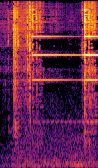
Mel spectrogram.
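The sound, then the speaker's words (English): Chiming of an ornate gold-decorated clock: a bright strike opens, followed by sustained high ringing tones, and a second strike lands near the end. “An ornate gold-decorated clock chimes.”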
